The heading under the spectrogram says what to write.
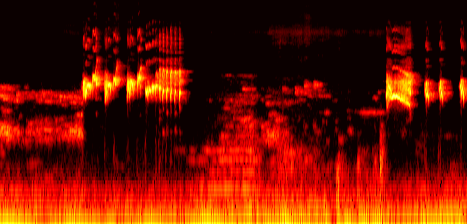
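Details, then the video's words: Orange-headed thrush song used to provoke a caged bird into singing: long whistled notes, then loud buzzy rapid phrases, a pause with faint softer notes, and a final burst of harsh repeated chips over a low hum. "ANIS MERAH GACOR memancing EMOSI jadi BUNYI NYAUT ikut NGEPLONG ampuh buat terapi macet bunyi"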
